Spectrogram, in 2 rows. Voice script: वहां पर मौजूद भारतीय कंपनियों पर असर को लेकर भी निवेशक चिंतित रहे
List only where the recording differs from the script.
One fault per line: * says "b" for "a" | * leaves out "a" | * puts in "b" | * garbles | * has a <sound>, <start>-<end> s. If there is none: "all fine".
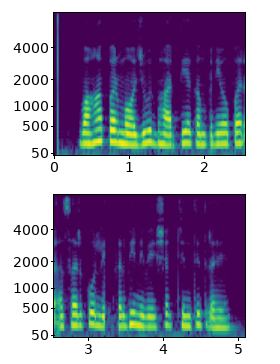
* has a dropout, 3.2-3.3 s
